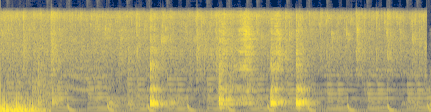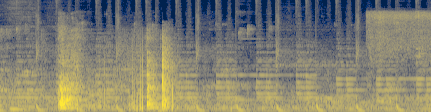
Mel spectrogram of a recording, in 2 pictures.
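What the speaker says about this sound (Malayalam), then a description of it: "അപ്പോൾ പൊരിച്ച ഉള്ളി ഇവിടെ റെഡി ആയിട്ടുണ്ട്." Onions fry in hot oil for Malappuram-style biryani, a loud, close, continuous sizzle that surges and fades as they are stirred, with scraping and clanks of the utensil against the pan and no voices.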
